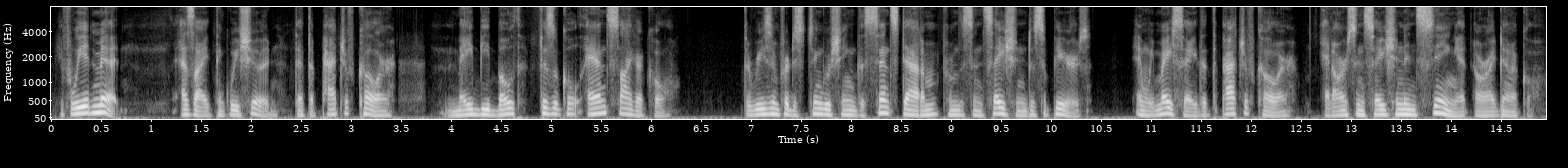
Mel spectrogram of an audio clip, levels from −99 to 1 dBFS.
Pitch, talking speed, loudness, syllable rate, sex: 125 Hz, 180 wpm, -19 LUFS, 5.8 syllables/s, male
